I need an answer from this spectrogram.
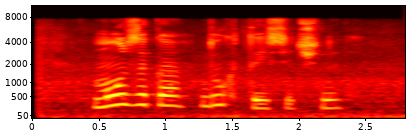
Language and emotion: Russian, neutral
